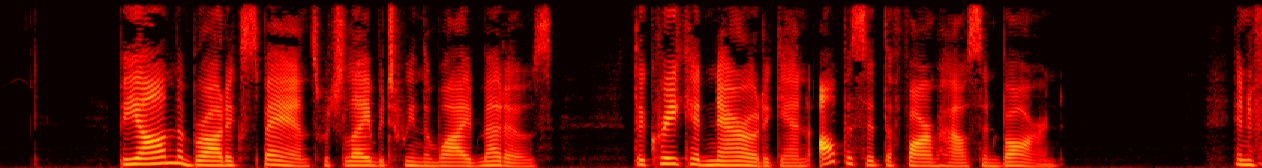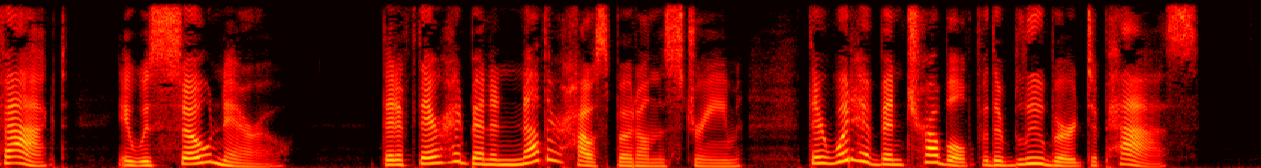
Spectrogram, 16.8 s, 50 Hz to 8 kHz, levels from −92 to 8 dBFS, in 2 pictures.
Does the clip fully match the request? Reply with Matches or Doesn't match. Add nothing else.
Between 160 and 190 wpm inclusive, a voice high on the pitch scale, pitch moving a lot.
Matches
